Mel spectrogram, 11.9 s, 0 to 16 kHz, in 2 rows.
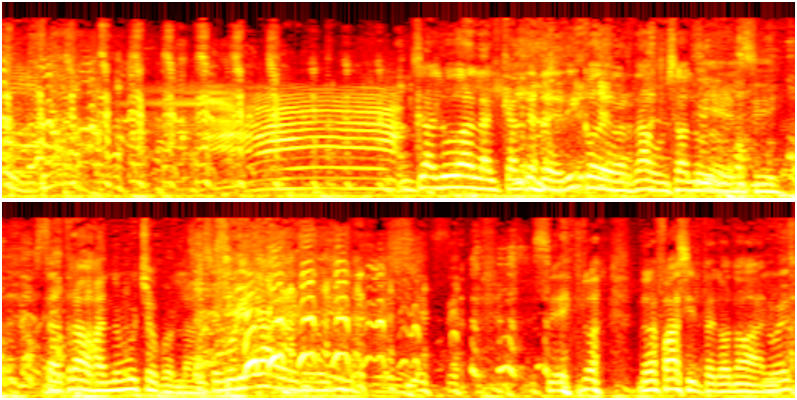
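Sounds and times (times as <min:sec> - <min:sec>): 
laughter: 0:00.0 - 0:10.6
cow mooing: 0:01.1 - 0:03.2
speech: 0:03.0 - 0:11.8.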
